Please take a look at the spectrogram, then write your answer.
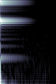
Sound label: polyvox perc, Polivoks; Formanta Radio Plant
